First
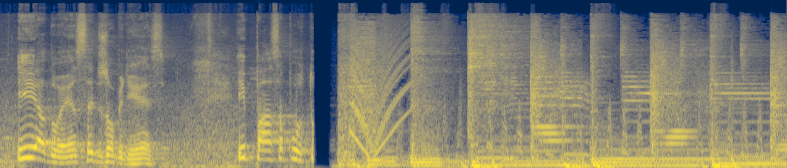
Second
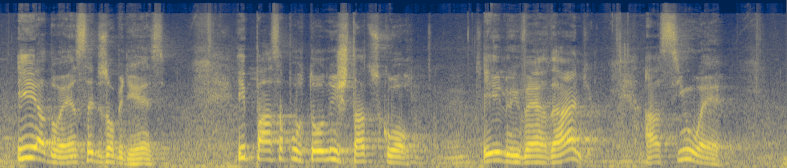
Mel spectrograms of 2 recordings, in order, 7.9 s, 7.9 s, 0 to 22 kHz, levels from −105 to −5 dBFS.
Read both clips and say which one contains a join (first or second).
second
